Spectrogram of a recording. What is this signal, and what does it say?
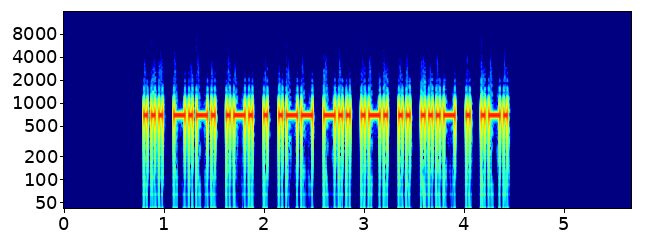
Morse code, heard as a keyed tone, about 32 wpm, 700 Hz. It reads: SCREWDRIVER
